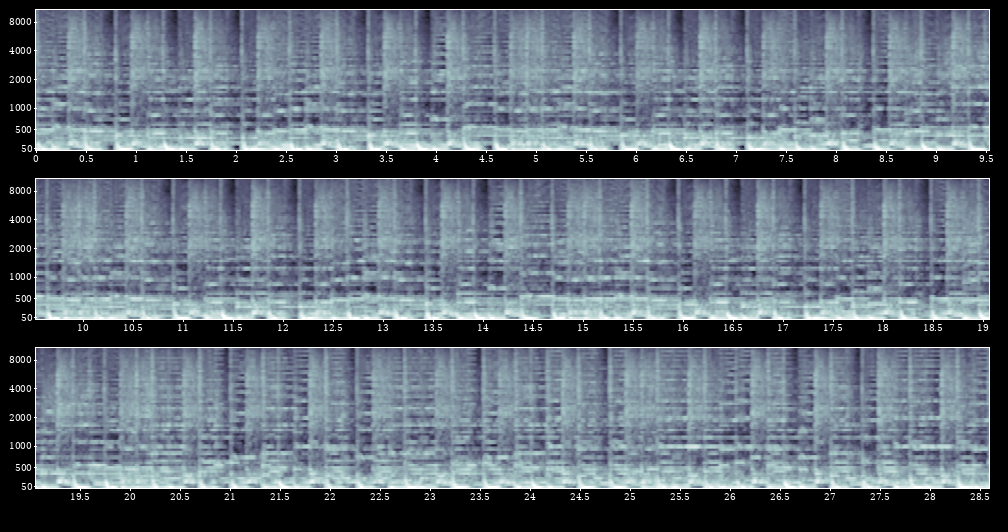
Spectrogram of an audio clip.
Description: Opening Stage Loop

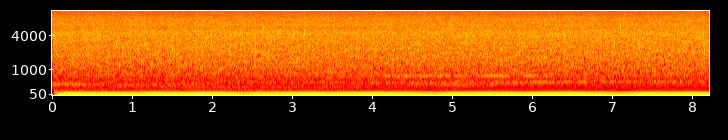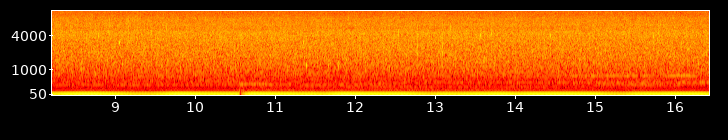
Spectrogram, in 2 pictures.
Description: Haunted Rain; luigis mansion dark moon; 3ds switch

